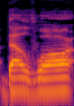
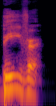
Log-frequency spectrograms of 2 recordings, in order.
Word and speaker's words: Belvoir: occasionally buy rybina or Belvoir or I think it's pronounced beaver Ginger cordial but when I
